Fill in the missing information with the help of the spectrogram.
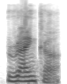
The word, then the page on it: ranker: Indian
